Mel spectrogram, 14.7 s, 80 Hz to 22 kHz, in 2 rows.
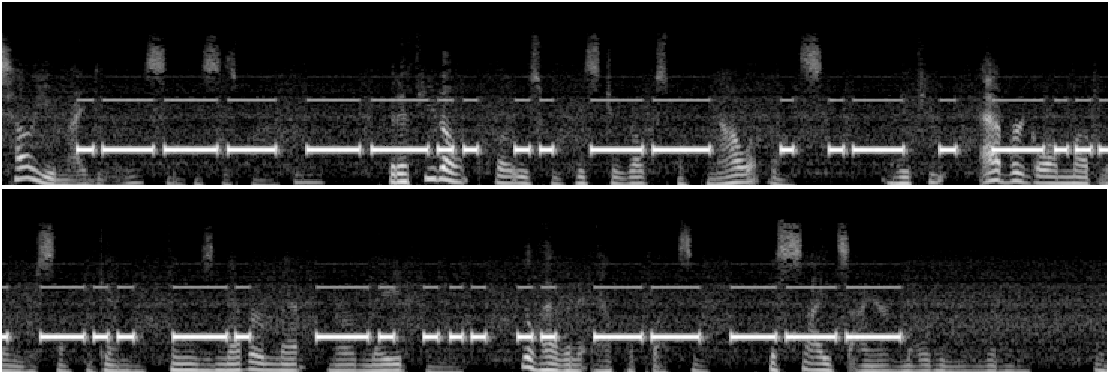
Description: Morse code (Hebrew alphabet), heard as a keyed tone, hand-sent with a straight key, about 15 wpm, 840 Hz, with speech in English. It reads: עזים ואובדן נשימה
